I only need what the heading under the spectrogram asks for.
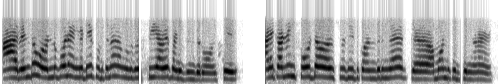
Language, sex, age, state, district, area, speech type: Tamil, female, 18-30, Tamil Nadu, Thoothukudi, urban, conversation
